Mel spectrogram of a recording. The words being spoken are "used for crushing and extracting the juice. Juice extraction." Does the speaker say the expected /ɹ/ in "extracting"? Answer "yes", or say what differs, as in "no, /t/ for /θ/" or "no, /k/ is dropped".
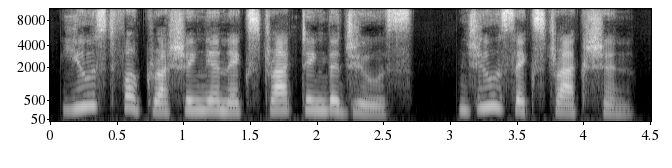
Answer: yes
